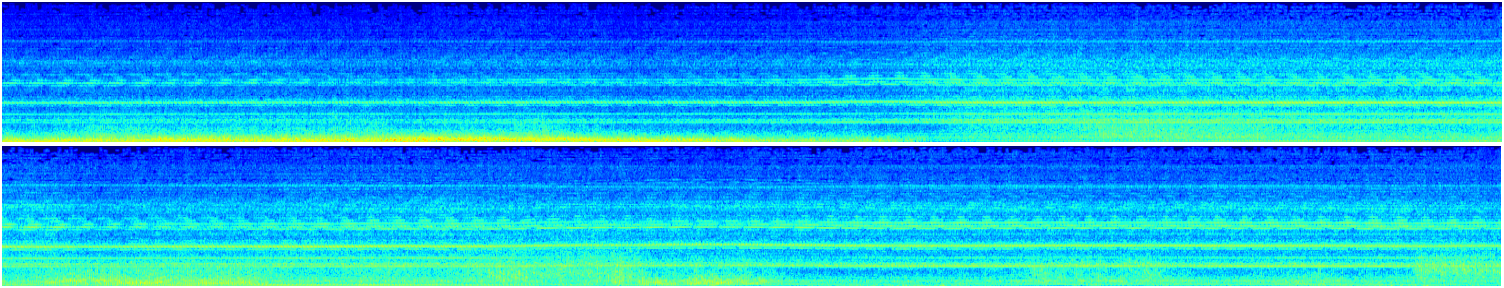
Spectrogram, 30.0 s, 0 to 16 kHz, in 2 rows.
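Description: Electric motor and 690 mm rotor blades of a stretched Align T-Rex 600 RC helicopter in flight, heard from directly beneath it: a steady high motor-and-gear whine over rotor noise. A heavy low rushing settles into a smoother hum about nine seconds in.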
